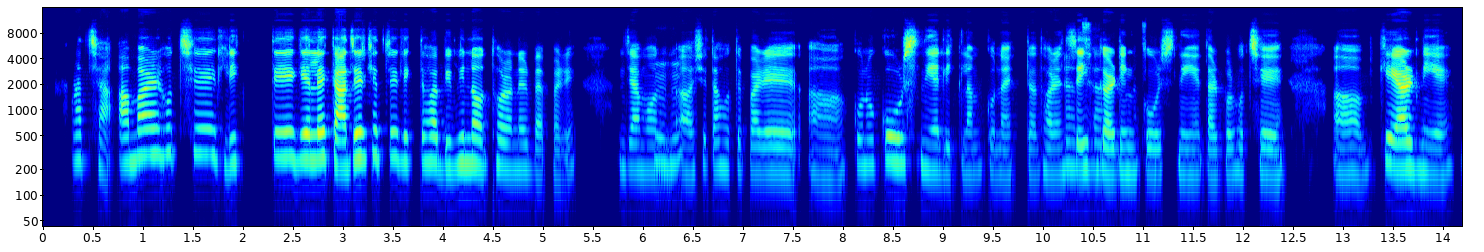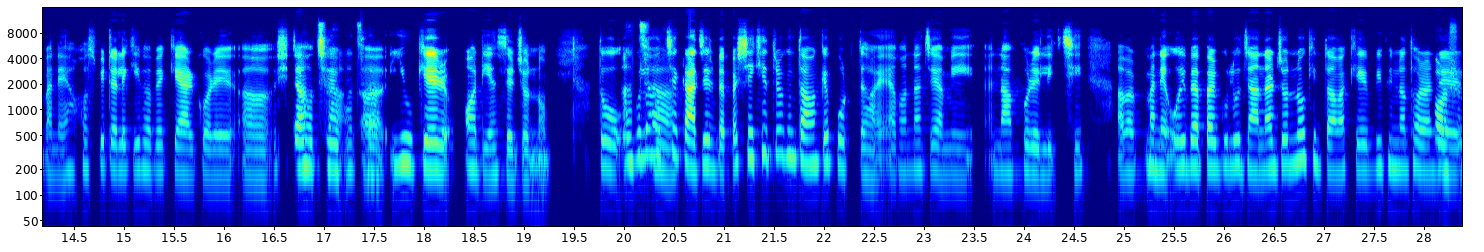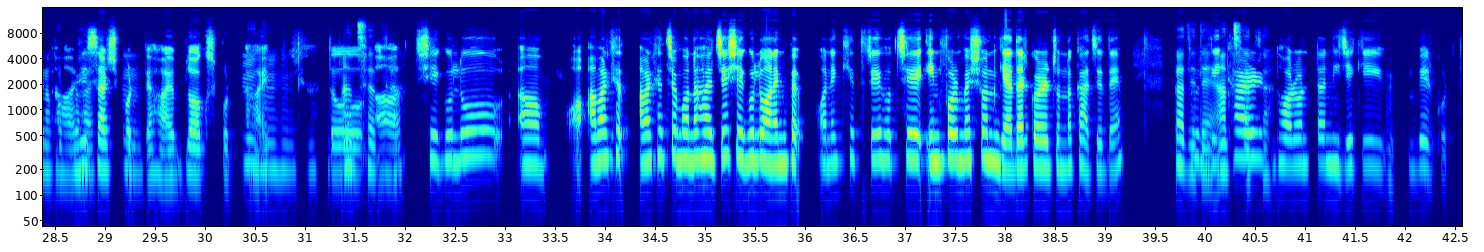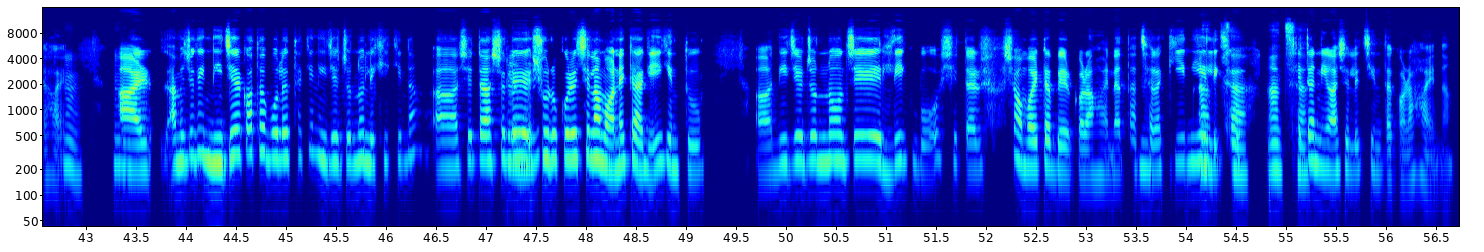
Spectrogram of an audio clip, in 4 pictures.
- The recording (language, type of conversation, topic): Bengali, podcast, কীভাবে আপনি সৃজনশীল জড়তা কাটাতে বিভিন্ন মাধ্যম ব্যবহার করেন?
- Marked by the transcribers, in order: in English: "safe guarding"; in English: "information gather"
